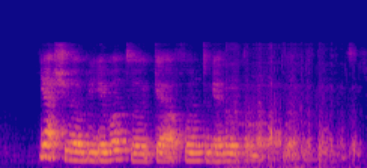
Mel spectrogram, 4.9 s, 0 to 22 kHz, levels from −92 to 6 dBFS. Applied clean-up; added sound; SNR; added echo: neural separator model SepFormer DNS4.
